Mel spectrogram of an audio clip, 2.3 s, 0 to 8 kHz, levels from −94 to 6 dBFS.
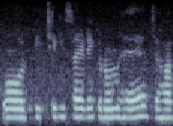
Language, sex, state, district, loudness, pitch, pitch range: Hindi, female, Haryana, Jhajjar, -16 LUFS, 210 Hz, 205-215 Hz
